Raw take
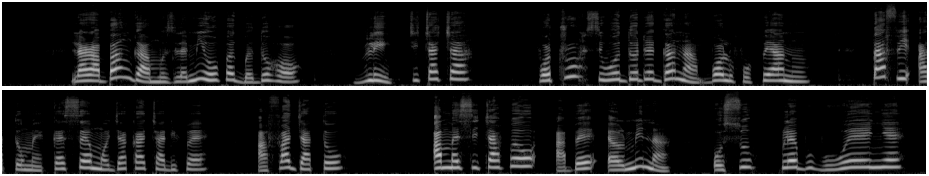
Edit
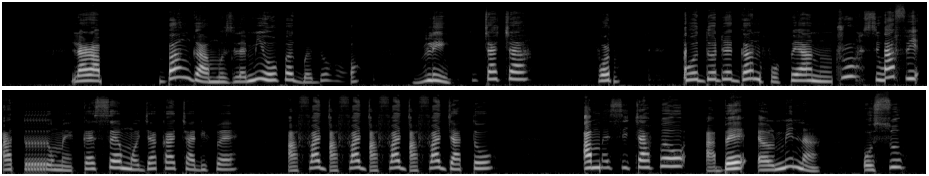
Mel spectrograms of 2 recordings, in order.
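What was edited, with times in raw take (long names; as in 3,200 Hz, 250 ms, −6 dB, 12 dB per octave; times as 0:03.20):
0:00.99: splice in room tone 0.59 s
0:02.16–0:02.90: fade out and dull
0:03.84–0:04.24: fade out and dull
0:05.53–0:06.06: swap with 0:08.02–0:08.74
0:06.80–0:07.30: remove
0:09.38: stutter 0.03 s, 8 plays
0:11.83–0:12.23: repeat, 4 plays
0:13.73–0:14.15: fade in, from −18 dB
0:14.89–0:15.18: clip gain +7.5 dB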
